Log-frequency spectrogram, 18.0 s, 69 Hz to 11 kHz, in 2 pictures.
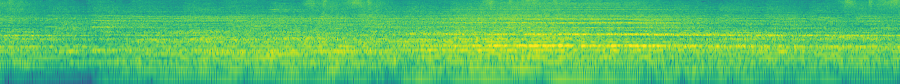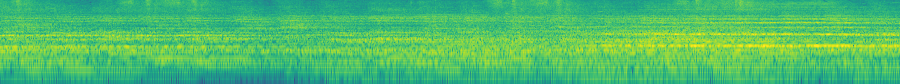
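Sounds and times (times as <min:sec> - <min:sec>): choir singing: 0:00.0 - 0:18.0
orchestra playing sustained chords: 0:00.0 - 0:18.0.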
